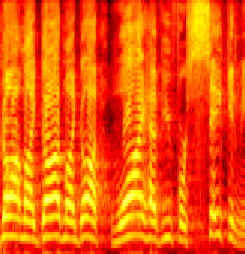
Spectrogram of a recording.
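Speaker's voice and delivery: loud, high-pitched, anguished cry. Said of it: "cried out".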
